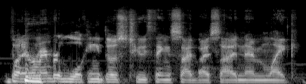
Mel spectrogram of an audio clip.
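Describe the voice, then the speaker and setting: Wry low-voiced man talking games. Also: a little fast, fairly bright tone, dry recording, soft background music. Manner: wry, blunt, sometimes profane. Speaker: podcast co-host. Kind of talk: casual chat about video games.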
